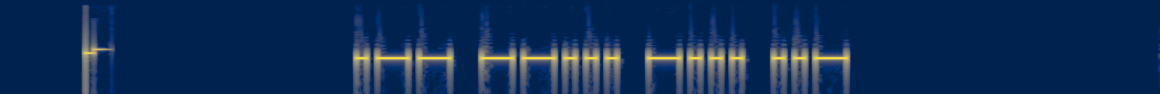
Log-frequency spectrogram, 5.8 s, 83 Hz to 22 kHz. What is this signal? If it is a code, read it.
Morse code, heard as a keyed tone, about 22 wpm, 700 Hz. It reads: W7BU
